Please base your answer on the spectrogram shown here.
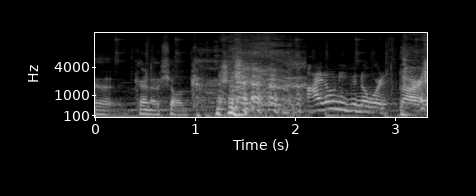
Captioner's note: laughing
